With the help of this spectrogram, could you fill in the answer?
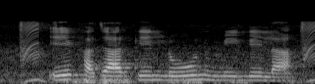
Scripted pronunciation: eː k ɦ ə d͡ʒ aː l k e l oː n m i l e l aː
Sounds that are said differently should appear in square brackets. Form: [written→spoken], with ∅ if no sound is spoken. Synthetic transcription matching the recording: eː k ɦ ə d͡ʒ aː [l→ɾ] k e l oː n m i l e l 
